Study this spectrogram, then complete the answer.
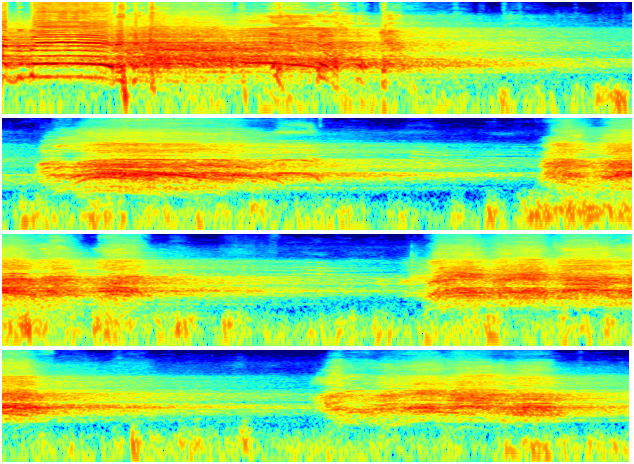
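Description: Large gathering at an Islamic sermon answering a preacher's call with takbir, about five loud, drawn-out collective shouts separated by short pauses, the first overlapped by a single voice.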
